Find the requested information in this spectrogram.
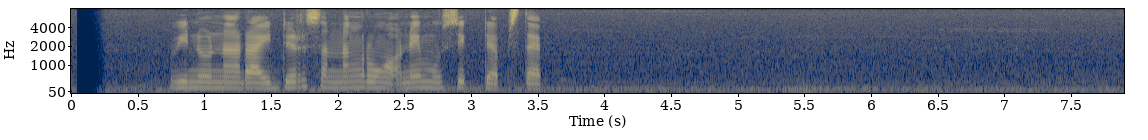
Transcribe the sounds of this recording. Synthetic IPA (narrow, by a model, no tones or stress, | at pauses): winonaɾaidərsənəŋruŋɔʔnemusɪk̚d̥apst̪ɛp̚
